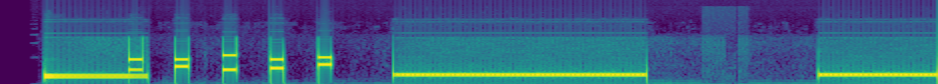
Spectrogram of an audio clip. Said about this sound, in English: Well, I'm going to dial his phone number now, okay? Okay. All right, here we go.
